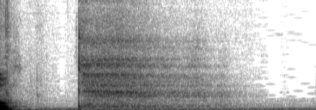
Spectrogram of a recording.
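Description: A man's short breath out, a soft sigh about half a second in that fades away over about a second. A faint steady hum lies underneath.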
